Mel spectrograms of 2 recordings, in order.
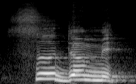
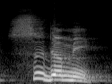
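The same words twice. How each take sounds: No difference in how they are said.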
